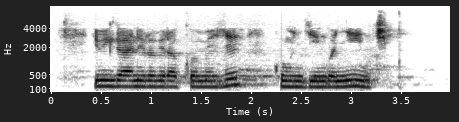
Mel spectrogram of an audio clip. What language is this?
Kinyarwanda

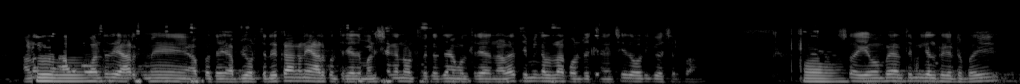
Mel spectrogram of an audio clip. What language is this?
Tamil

